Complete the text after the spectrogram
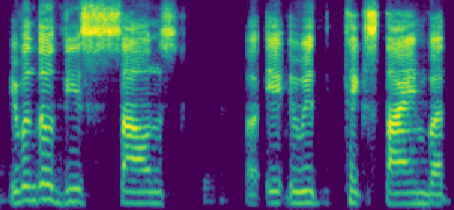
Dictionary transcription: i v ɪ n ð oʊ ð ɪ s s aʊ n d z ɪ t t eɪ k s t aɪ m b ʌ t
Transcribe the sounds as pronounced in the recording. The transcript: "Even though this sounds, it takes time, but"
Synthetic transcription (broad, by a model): i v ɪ n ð oʊ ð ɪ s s aʊ n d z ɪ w t eɪ k s t aɪ m b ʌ t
